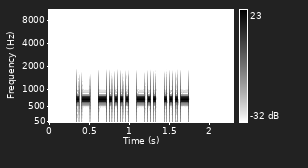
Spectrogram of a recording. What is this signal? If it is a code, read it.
Morse code, heard as a keyed tone, about 34 wpm, 700 Hz. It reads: A6DV
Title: All Cut Numbers - 4-Digit 35wpm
